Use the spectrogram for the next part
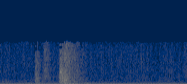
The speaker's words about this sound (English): Close the door.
